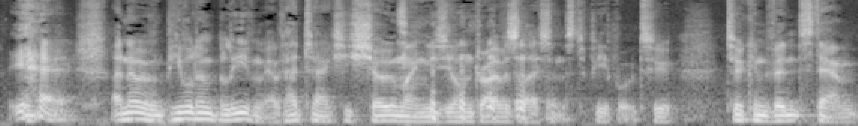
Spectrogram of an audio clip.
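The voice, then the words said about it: British accent. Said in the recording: “I sound British ... Managed to not pick up the accent.”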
